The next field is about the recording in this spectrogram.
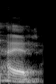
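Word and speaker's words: heir: जैसे आपने आवर पढ़ा होगा, एन आवर, आपने आयर पढ़ा होगा, उत्तराधिकारी, है ना, एन आयर, है ना।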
